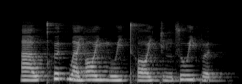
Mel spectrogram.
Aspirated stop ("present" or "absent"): present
